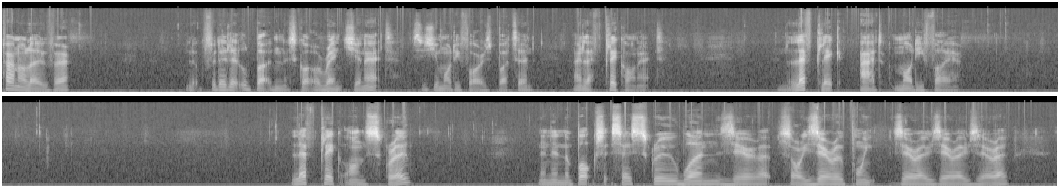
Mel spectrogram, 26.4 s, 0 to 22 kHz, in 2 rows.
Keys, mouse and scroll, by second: 7.2 click, 12.3 click.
